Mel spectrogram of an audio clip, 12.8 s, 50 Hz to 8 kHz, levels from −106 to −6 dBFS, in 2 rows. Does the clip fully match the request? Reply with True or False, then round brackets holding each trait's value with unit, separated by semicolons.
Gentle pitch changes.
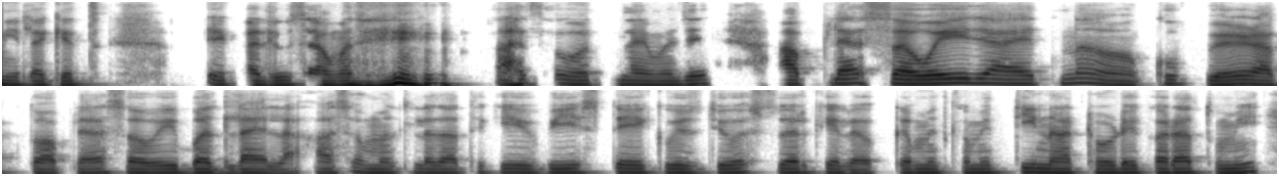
True (1.6 semitones)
